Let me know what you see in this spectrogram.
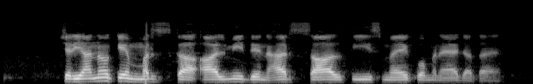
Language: Urdu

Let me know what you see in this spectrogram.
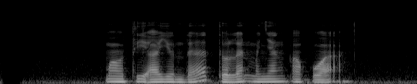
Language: Javanese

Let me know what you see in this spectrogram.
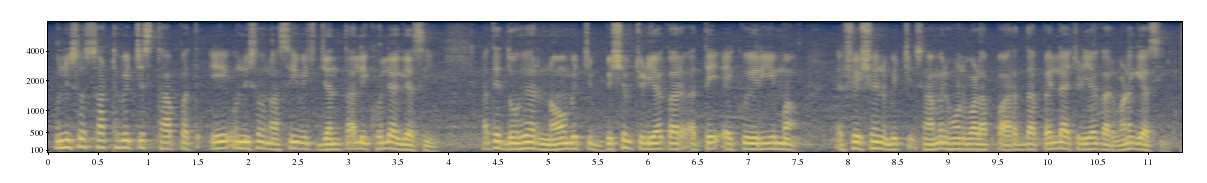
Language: Punjabi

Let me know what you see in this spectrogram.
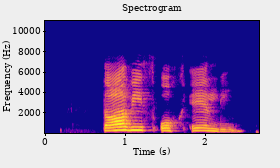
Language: Icelandic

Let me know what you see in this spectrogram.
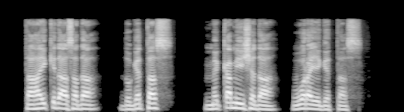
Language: Gofa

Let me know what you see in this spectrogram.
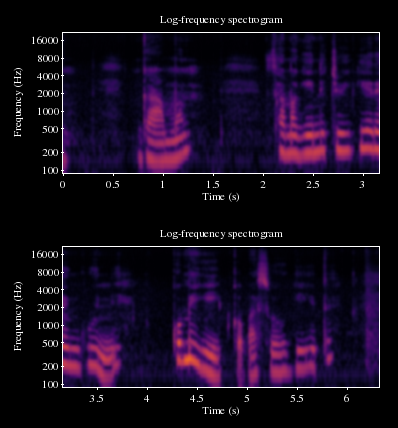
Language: Kalenjin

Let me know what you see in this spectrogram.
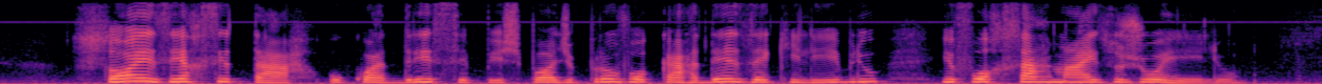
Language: Portuguese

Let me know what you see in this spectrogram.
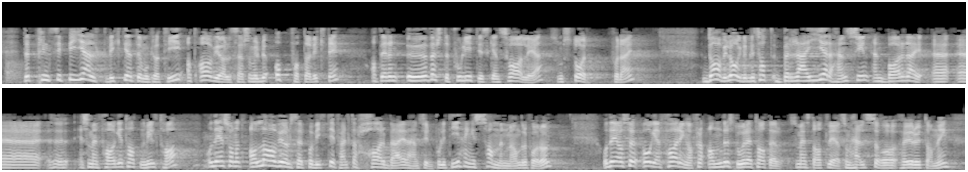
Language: Norwegian Nynorsk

